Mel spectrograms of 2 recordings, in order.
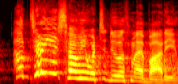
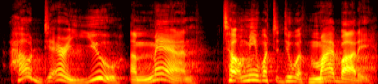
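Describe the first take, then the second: First: High, loud mock fury; scary outraged shout. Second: Slow, emphatic mock indignation; indignant objection. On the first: Someone furiously confronting the nervous speaker, scary outrage. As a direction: explode in pretend indignation. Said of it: "that's just scary". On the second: Woman objecting to a man, deliberately indignant. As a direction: spell out the outrage word group by word group. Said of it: "here's the next obli-, uh, objection".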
